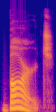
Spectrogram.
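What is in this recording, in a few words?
"barge", English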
